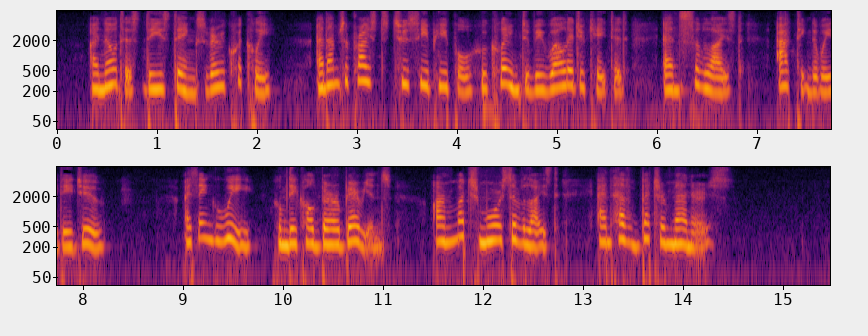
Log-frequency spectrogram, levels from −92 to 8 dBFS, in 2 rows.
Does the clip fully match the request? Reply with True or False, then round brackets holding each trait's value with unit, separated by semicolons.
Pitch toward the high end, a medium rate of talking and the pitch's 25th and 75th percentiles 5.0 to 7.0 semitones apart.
False (230 Hz; 155 wpm; 3.8 semitones)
